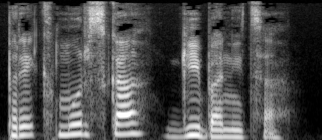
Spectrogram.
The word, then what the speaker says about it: Prekmurska gibanica: Oh, Prekmurska gibanica.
